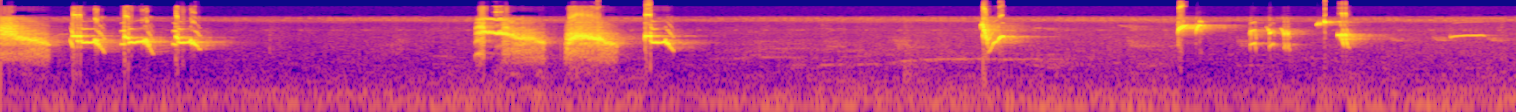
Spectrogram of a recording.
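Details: Caged oriental magpie-robin, 'tayoraky' variant, giving scattered bursts of harsh chips and short whistled notes separated by gaps of quiet, with one low, thin whistle in between.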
